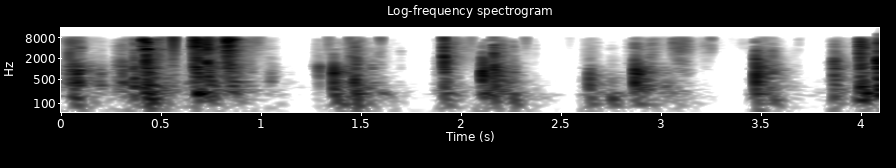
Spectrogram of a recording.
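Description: A door is opened and closed: a series of heavy wooden thunks and knocks in uneven bursts over a few seconds, with no one talking.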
